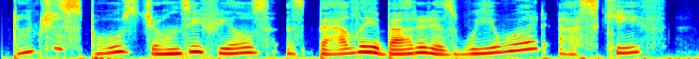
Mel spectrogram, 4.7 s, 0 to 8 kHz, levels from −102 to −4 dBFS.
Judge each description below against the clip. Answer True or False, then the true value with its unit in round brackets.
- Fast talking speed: False (180 wpm)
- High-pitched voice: True (220 Hz)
